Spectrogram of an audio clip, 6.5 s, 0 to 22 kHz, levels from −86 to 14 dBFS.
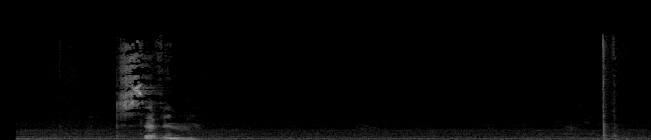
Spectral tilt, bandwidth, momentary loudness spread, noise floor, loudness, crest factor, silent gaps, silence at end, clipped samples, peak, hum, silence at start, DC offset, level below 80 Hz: -2.5 dB/octave; 16.5 kHz; 30 LU; -62 dBFS; -31 LUFS; 26 dB; none; 0.35 s; under 0.1%; -14 dBFS; none; 0.15 s; under 0.1%; -72 dBFS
